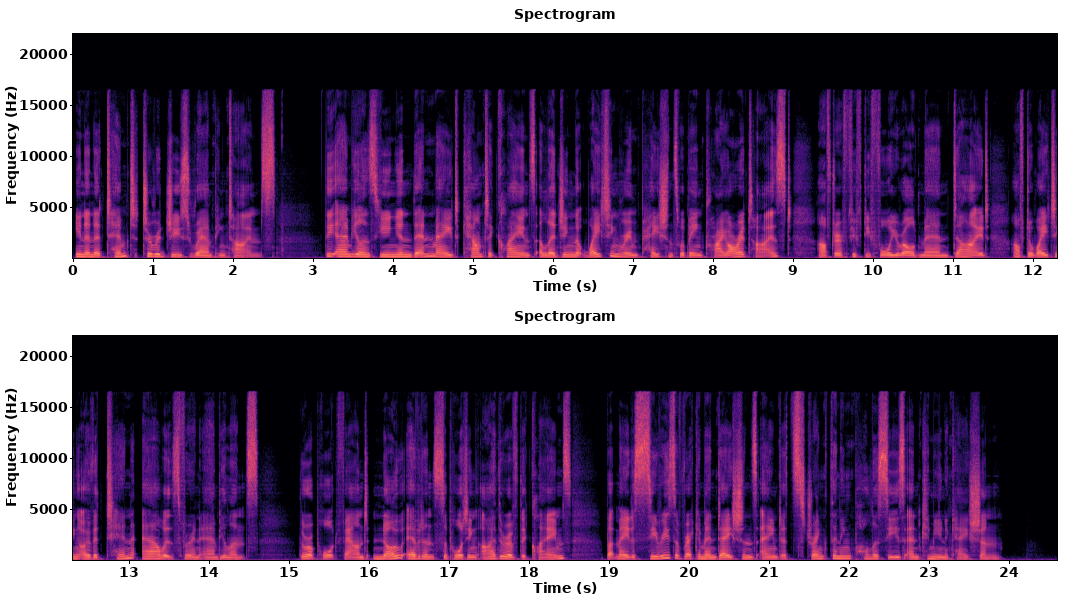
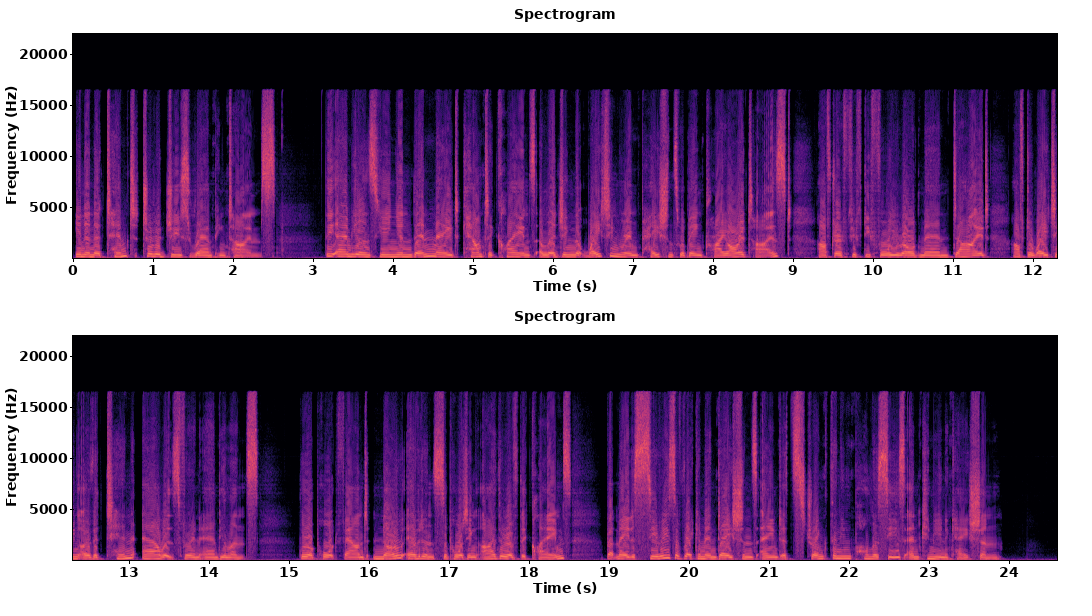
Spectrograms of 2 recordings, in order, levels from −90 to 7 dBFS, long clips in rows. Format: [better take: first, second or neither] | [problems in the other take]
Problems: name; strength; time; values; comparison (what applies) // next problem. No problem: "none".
first | distortion; heavy; 20% of the sound clipped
